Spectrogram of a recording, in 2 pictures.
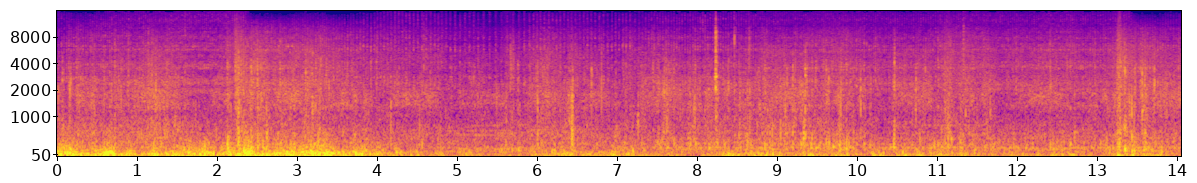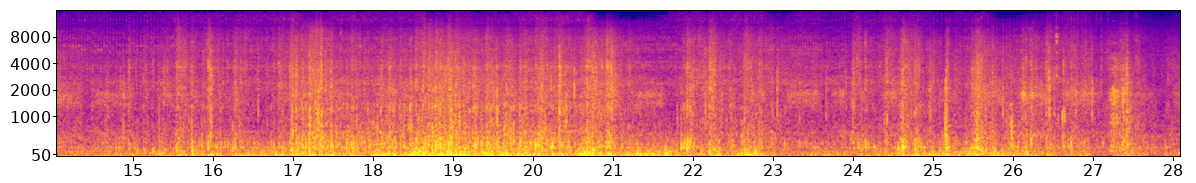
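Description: Scott Spark 950 full-suspension mountain bike rolling down a rocky dirt singletrack: knobby tyres crunching over dirt and stones, with the bike rattling and clicking over bumps throughout. A low rumble swells near the start and again about two-thirds of the way through.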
